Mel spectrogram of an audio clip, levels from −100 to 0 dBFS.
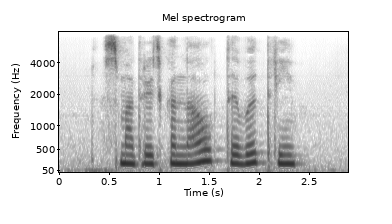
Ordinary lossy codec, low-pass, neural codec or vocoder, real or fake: none; 7.2 kHz; codec, 16 kHz, 2 kbps, X-Codec, WavLM features, trained on Multilingual LibriSpeech; fake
